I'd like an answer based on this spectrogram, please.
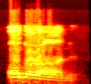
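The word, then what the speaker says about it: Oberyn: his uh name again Oberon like Obi-Wan but with an r in there okay I might refer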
